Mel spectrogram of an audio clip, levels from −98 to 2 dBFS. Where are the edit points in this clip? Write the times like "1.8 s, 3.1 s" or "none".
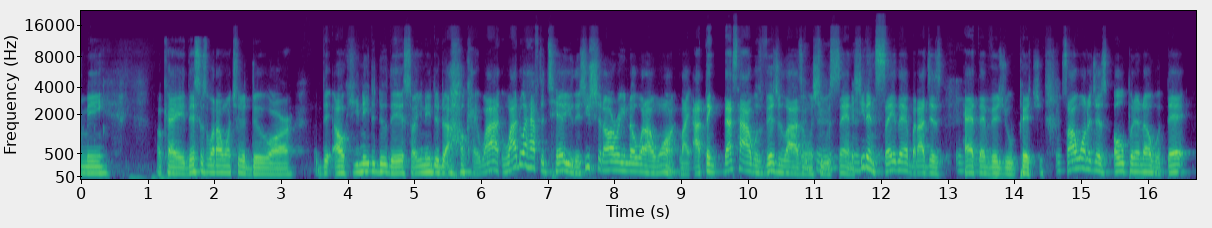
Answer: none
